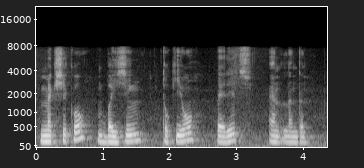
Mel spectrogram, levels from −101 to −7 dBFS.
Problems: constant background noise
